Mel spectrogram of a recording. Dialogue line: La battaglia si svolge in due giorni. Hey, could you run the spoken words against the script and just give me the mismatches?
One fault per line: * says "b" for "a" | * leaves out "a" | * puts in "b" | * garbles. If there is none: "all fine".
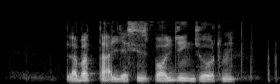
* leaves out "due"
